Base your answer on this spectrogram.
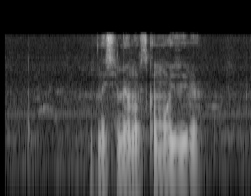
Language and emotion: Russian, neutral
